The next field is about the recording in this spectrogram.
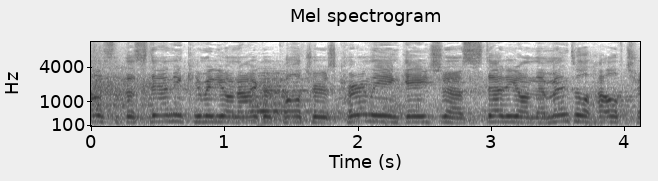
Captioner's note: some Applause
